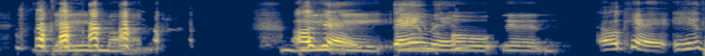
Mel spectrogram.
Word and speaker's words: Damon: Damien, his best friend. Did I still say it wrong? You said it right and then wrong. Damon.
